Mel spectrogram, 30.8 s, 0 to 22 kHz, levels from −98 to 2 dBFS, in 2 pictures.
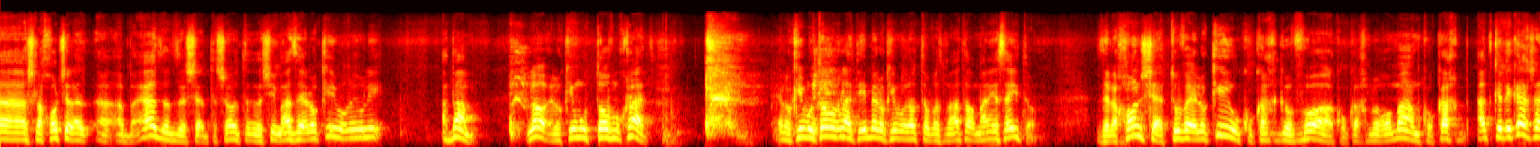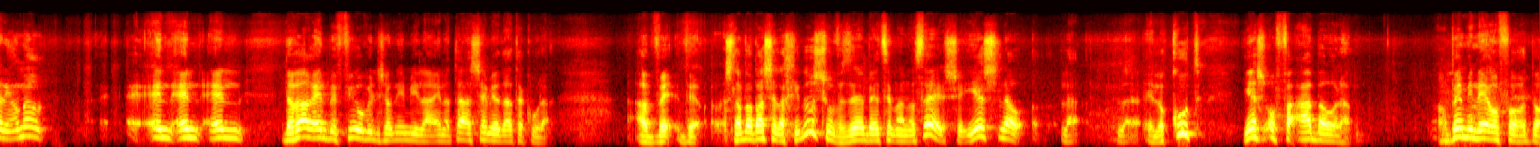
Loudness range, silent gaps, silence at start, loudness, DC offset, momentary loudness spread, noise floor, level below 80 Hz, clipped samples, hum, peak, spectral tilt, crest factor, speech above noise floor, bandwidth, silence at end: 3 LU; none; 0 s; -16 LUFS; under 0.1%; 14 LU; -54 dBFS; -66 dBFS; under 0.1%; none; 0 dBFS; -3.5 dB/octave; 16 dB; 39 dB; 15.5 kHz; 0 s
